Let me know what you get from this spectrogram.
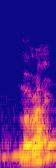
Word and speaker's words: Moriah: And go to the region of Moriah. Did I say that right? – Moriah.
